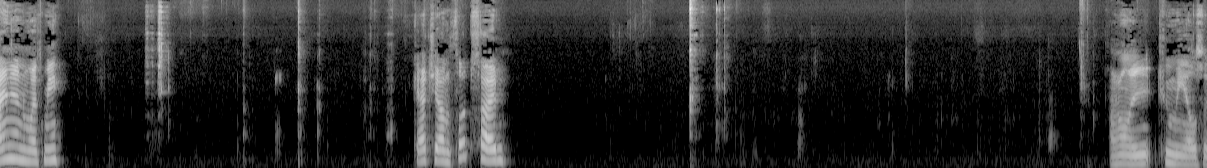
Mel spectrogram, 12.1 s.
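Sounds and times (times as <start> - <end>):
quiet chewing: 7.5 - 11.1.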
